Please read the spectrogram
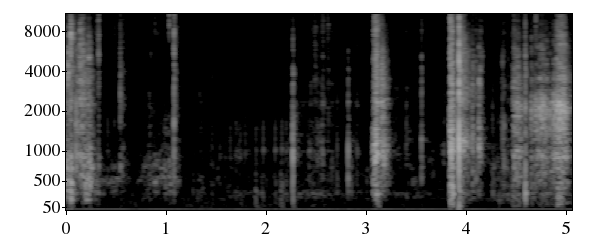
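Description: A thin plastic container being squeezed and flexed by hand while a cable is worked through holes in its side: irregular crackles, clicks and rustles, sparse in the middle and louder in a cluster near the end.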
